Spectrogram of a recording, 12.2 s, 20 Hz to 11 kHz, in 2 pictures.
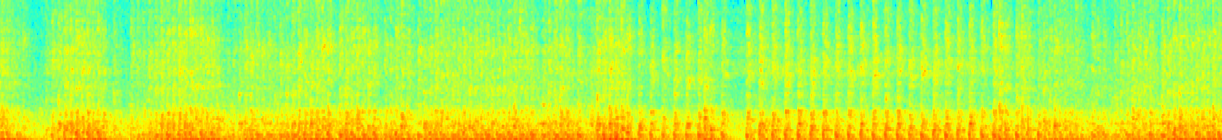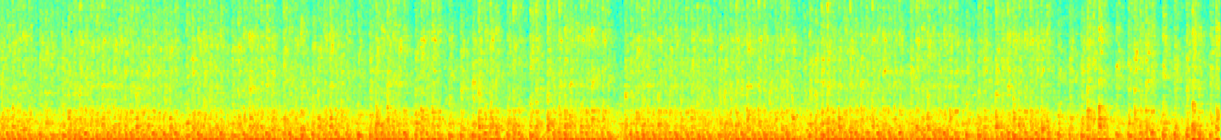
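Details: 1943 Case SC tractor, first run after years of sitting, with a little throttle: old engine runs but beat is uneven and lumpy; owner unsure if a miss or fuel mixture, suspects mixture, carburetor still to be tuned.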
